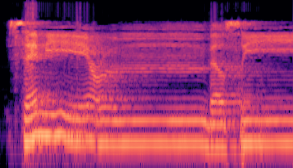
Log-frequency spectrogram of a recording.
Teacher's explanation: tenvin ve nunun sesi Mime çevrilir o şekilde okunur tenvin ve sakin nunun nun sesi yok olur Bundan dolayı gunne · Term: İklap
